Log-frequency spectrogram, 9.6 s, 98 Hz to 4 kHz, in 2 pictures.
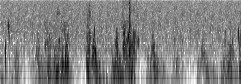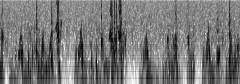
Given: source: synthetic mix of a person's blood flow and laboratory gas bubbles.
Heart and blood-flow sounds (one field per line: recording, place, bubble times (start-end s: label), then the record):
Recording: Doppler ultrasound of blood flow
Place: precordium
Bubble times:
0.07-0.21 s: bubbles
0.86-1.40 s: bubbles
1.70-1.81 s: bubbles
2.42-2.78 s: bubbles
4.53-4.64 s: bubbles
4.68-5.10 s: bubbles
5.34-5.73 s: bubbles
5.80-6.08 s: bubbles
6.61-6.88 s: bubbles
6.97-7.36 s: bubbles
8.25-8.40 s: bubbles
8.54-8.72 s: bubbles
9.13-9.29 s: bubbles
9.36-9.63 s: bubbles
From the record:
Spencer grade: 3 (all of the cardiac periods contain showers or single bubble signals, but not dominating or overriding the cardiac motion signals)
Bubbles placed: only in the low amplitude regions of the cardiac cycle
